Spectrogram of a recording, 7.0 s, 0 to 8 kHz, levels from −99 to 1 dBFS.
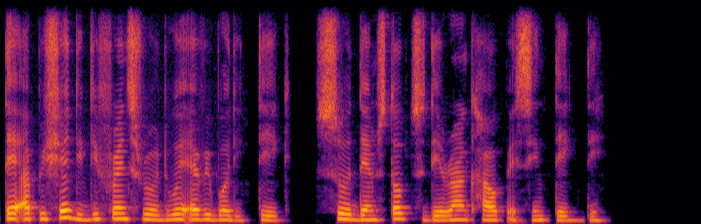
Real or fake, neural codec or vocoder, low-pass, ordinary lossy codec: real; none; none; none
